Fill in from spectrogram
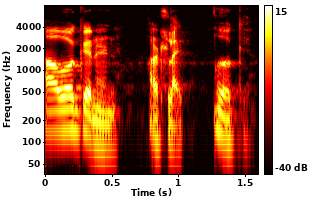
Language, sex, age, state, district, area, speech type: Telugu, male, 60+, Andhra Pradesh, Palnadu, urban, spontaneous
